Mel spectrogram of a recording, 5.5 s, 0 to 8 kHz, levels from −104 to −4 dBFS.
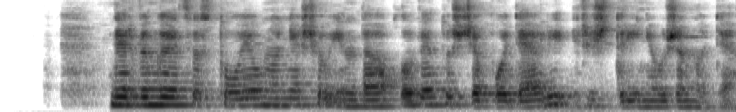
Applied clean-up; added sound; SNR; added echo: none; none; none; reverberation time 0.2 s.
